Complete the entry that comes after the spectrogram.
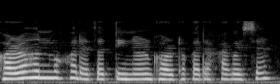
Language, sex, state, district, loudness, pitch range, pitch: Assamese, female, Assam, Kamrup Metropolitan, -16 LUFS, 240-270 Hz, 245 Hz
